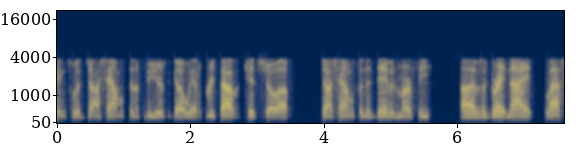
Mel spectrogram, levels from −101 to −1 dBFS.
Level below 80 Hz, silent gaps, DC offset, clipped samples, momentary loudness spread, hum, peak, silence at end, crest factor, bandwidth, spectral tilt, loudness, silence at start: under -90 dBFS; none; under 0.1%; under 0.1%; 13 LU; none; -6 dBFS; 0 s; 22 dB; 4 kHz; -6.5 dB/octave; -26 LUFS; 0 s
